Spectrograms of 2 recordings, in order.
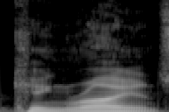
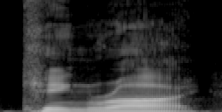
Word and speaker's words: KingRy: He says, "Take the name Ryan, not just renounce the first row letter as if you're trying to say the name Ryan, so you know, pronounce it like rye bread. So the name, his nickname is, which is short for King Ryan. So it's pronounced King Rye, not Kingry.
